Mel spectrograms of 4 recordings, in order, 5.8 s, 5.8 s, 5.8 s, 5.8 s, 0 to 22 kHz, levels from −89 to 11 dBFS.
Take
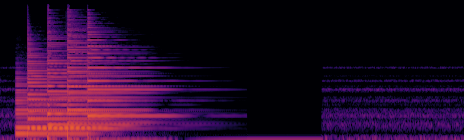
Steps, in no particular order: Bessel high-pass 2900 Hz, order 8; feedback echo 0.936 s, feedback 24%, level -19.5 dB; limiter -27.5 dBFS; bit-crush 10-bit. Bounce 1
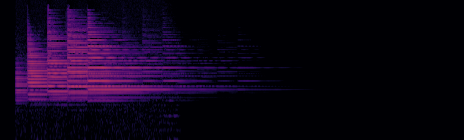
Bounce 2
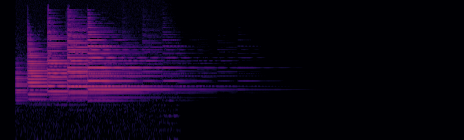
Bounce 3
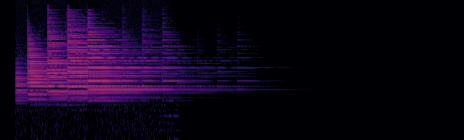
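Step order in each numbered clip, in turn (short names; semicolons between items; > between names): Bessel high-pass > bit-crush > limiter > feedback echo; Bessel high-pass > limiter > bit-crush > feedback echo; Bessel high-pass > bit-crush > feedback echo > limiter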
